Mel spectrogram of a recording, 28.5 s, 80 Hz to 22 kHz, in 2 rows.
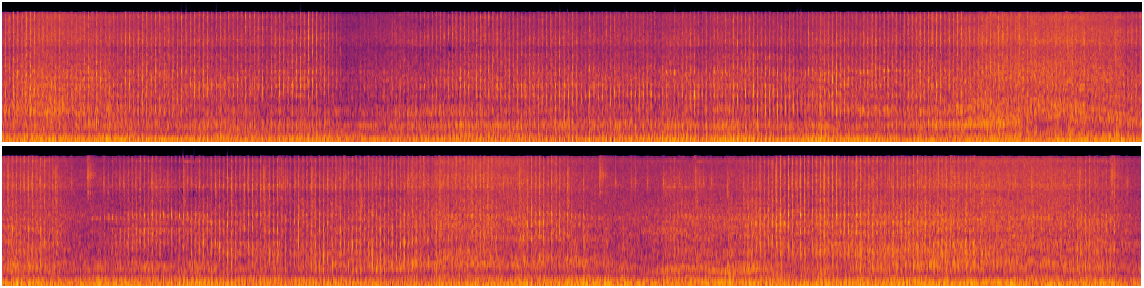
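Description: Boat tractor's 20 hp Chinese diesel engine running steadily, its level dipping briefly a few times.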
